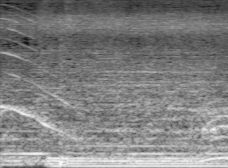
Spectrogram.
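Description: Live country band playing. A slide guitar note glides down in pitch over the first half-second, over steady bass and guitar notes.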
